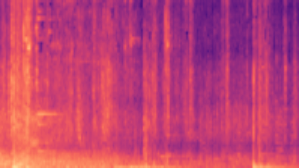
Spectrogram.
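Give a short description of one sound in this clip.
A pump-action shotgun is racked with a metallic clack.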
